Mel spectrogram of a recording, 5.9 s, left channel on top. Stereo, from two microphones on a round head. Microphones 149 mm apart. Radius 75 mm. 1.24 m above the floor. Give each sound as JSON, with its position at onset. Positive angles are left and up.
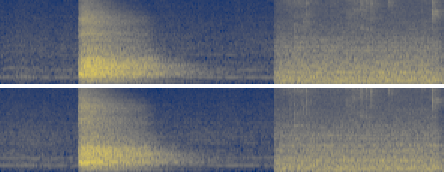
{"t": 1.1, "sound": "a clap", "side_deg": -65, "distance_m": 3.5}
{"t": 3.7, "sound": "a crack", "side_deg": -20, "distance_m": 1.1}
